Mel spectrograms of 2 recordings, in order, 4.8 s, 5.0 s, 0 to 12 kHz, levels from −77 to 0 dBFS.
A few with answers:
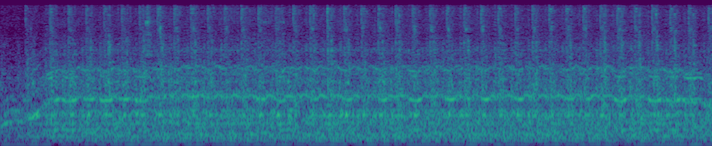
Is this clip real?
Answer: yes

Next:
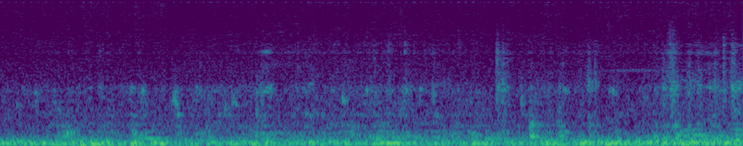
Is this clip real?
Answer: yes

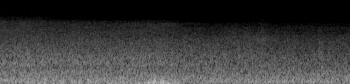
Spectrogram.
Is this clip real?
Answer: yes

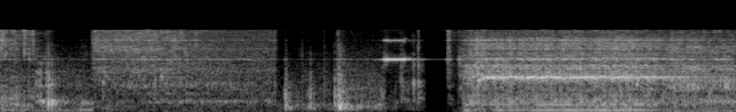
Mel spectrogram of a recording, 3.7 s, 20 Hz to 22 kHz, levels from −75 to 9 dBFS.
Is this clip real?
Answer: no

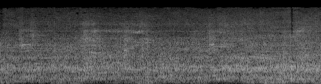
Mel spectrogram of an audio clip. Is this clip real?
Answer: no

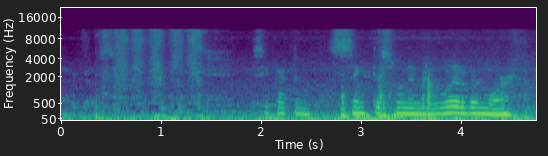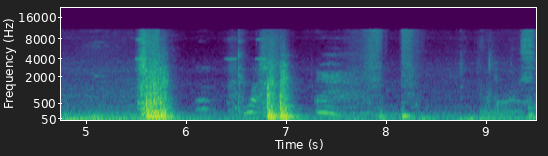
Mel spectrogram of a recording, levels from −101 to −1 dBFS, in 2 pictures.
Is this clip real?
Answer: yes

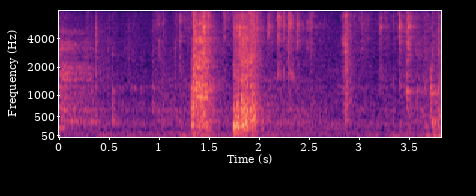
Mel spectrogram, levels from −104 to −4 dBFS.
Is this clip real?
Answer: no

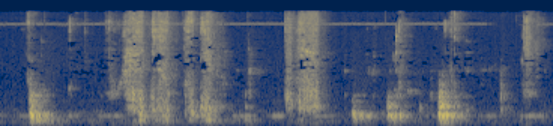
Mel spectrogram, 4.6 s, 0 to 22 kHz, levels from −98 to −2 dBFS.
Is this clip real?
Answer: yes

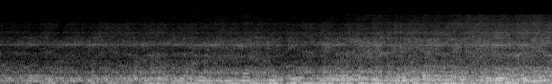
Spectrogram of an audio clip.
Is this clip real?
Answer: no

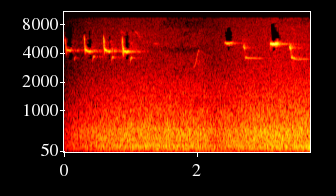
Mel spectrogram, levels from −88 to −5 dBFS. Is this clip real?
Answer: yes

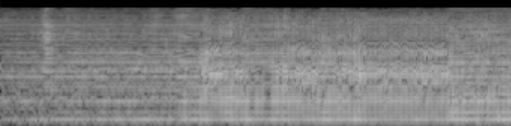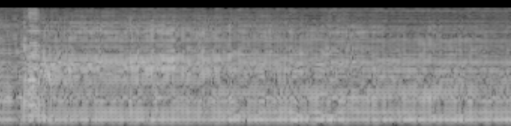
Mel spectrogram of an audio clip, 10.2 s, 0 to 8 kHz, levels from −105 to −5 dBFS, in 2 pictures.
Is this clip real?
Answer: no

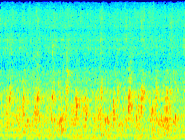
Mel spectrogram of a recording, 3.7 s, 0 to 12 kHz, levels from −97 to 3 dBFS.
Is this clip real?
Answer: yes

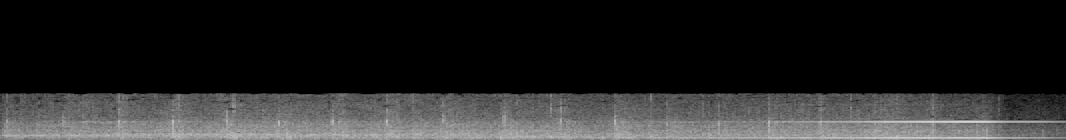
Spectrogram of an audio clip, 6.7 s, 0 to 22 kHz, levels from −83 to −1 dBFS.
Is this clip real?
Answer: yes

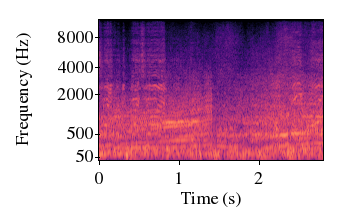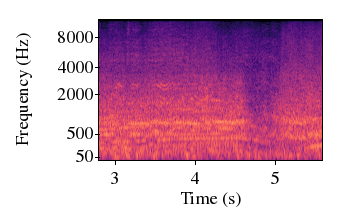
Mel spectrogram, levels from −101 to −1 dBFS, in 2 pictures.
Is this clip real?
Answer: yes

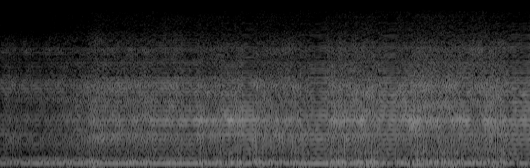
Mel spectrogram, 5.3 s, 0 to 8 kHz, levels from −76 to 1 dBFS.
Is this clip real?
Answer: no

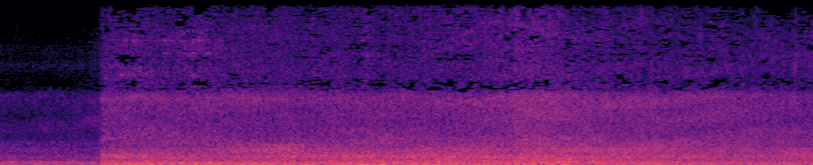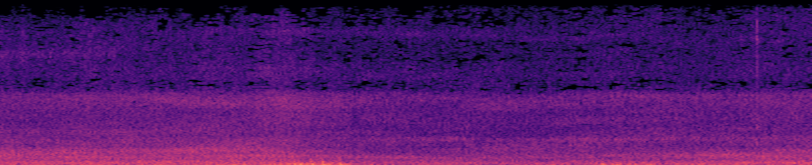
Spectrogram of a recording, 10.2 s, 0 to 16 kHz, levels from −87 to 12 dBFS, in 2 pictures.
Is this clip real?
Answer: yes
